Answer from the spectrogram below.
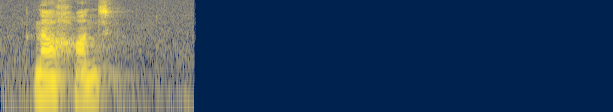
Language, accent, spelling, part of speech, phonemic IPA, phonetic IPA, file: Armenian, Eastern Armenian, նախանձ, noun / adjective, /nɑˈχɑnd͡z/, [nɑχɑ́nd͡z], Hy-նախանձ.ogg
- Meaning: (noun) 1. envy, jealousy 2. envious person; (adjective) envious, jealous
